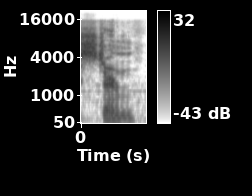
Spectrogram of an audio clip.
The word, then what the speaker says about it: Sturm: I was saying it wrong when I met her, because my eyes flip-flopped. They flim-flammed. And I was calling her Strum. And then Gene wrote it Strum originally. And it's like Sturm.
